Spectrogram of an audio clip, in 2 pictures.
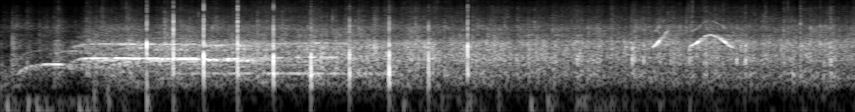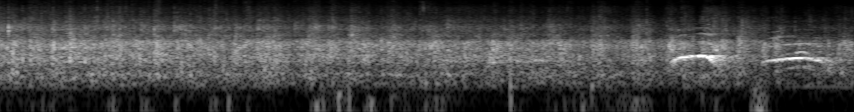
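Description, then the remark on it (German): A large live audience claps steadily throughout, loudest at the start and then holding level, with crowd cheers and a couple of shrill rising whistles breaking through the dense clapping. “Ihr dürft gerne mit applaudieren, ihr dürft euch applaudieren.”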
